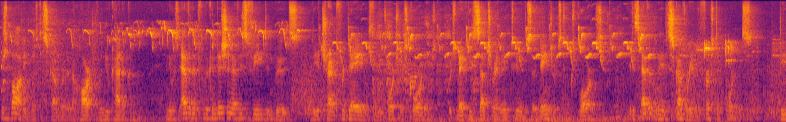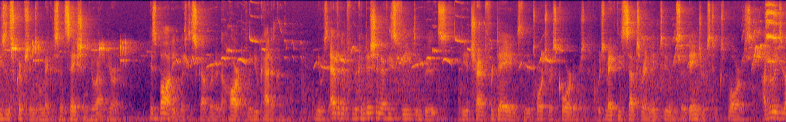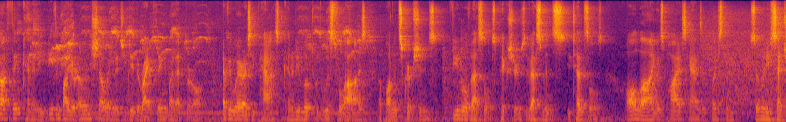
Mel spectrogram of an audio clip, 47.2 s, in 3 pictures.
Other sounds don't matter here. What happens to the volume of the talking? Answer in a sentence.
The loudness of the talking stays about the same.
